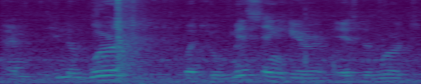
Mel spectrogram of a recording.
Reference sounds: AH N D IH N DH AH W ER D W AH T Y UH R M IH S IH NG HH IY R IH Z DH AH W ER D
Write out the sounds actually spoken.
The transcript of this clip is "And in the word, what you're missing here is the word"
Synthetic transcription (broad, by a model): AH N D IH N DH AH W ER D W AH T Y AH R M IH S IH NG HH IY R IH Z DH AH W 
